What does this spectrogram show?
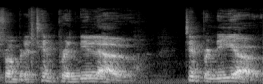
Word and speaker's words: Tempranillo: Tempranillo. I think it's silent. It's pronounced with a silent L.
